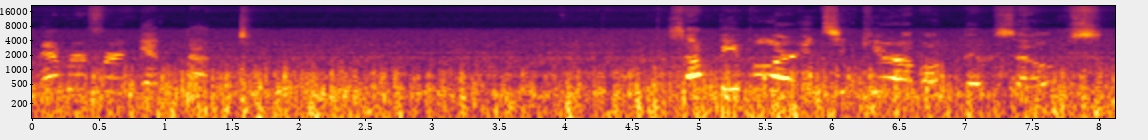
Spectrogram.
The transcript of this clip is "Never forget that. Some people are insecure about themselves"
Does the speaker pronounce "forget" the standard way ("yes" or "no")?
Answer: yes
